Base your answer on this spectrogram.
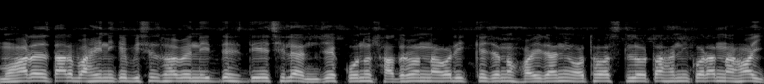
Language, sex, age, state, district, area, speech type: Bengali, male, 30-45, West Bengal, Paschim Medinipur, rural, read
